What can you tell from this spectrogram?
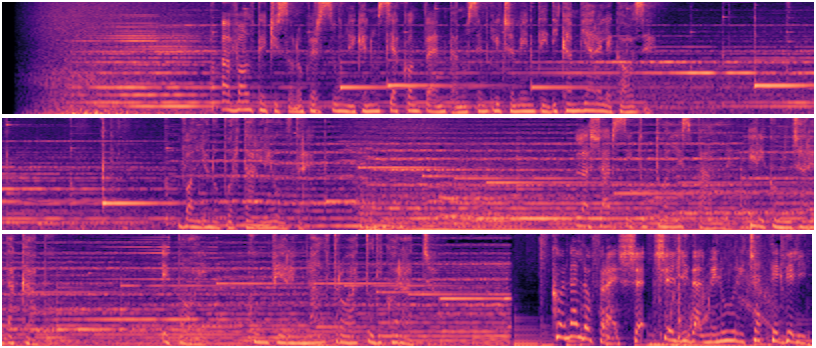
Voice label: Italian female commercial

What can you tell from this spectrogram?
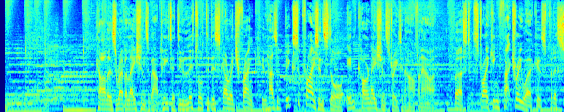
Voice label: continuity radio

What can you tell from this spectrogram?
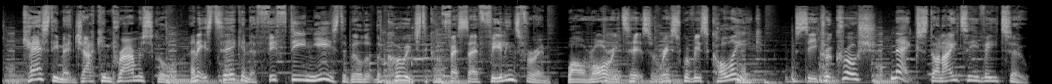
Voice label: Yorkshire voiceover continuity radio

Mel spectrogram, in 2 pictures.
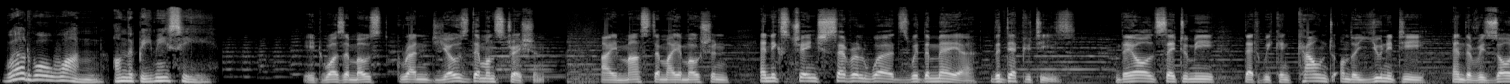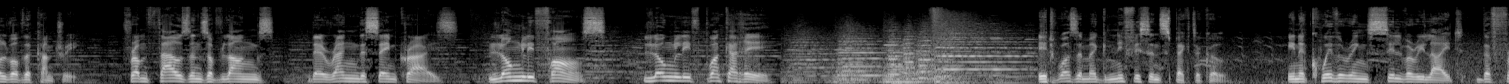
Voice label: documentary dubbing en

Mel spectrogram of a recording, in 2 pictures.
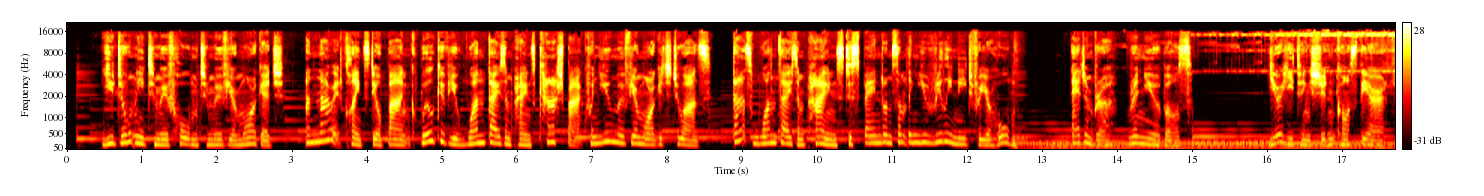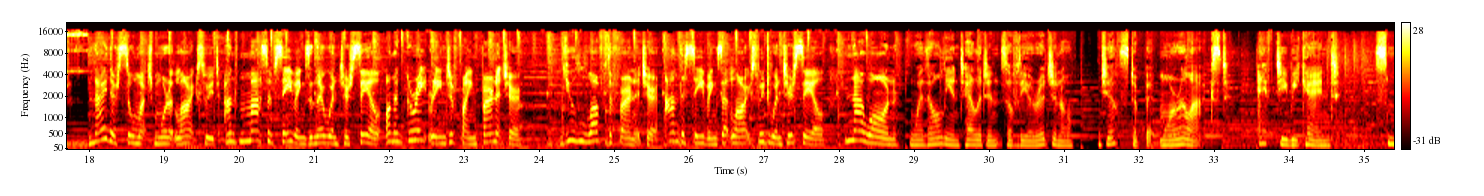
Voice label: commercial Scottish voice over

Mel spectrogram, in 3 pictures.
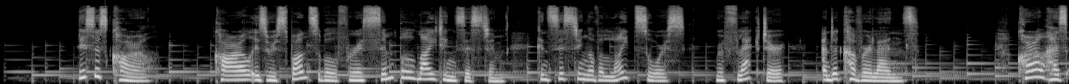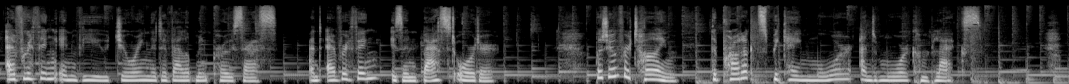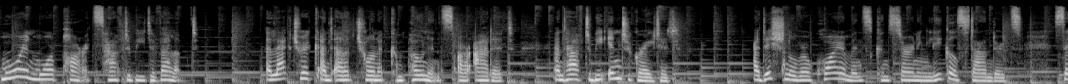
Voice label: irish voiceover elearning

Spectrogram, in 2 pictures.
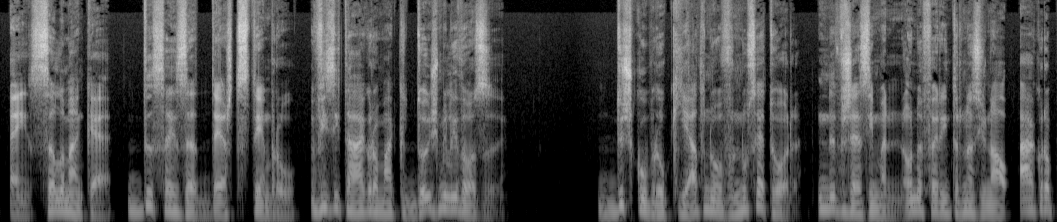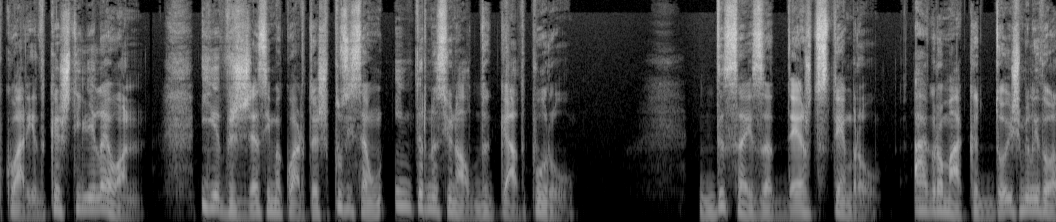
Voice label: Portuguese voiceover, commercial

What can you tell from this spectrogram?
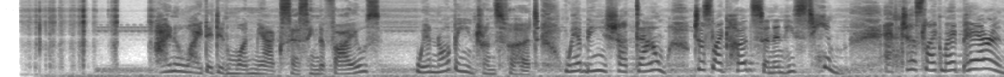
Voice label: brazilian female english gaming

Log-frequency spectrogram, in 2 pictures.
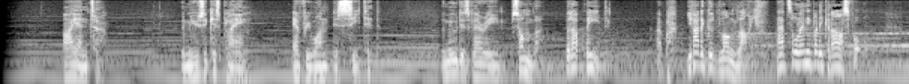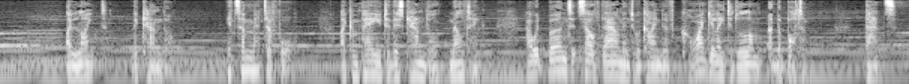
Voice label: audiobook

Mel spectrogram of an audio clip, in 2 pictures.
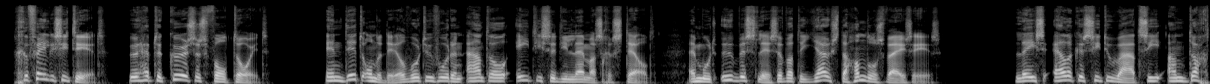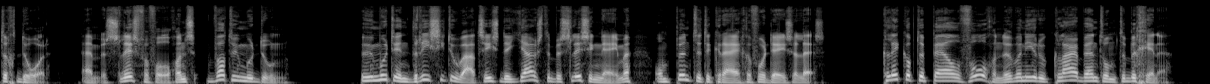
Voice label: Dutch voice e-learning

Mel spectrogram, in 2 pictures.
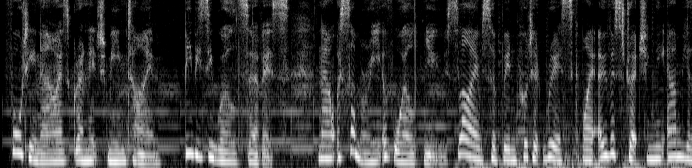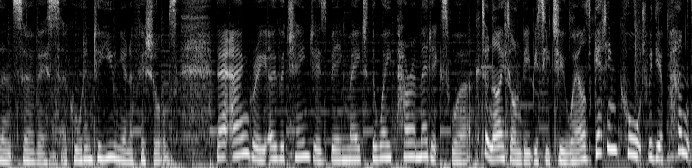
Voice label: broadcast

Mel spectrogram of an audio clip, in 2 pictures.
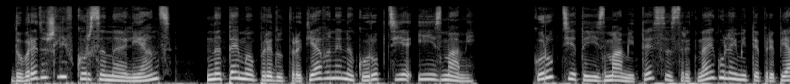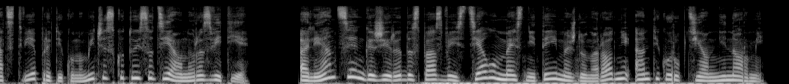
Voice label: bulgarian female elearning

